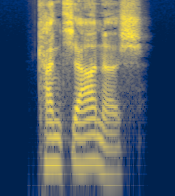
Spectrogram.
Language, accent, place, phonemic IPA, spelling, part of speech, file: German, Germany, Berlin, /kanˈti̯aːnɪʃ/, kantianisch, adjective, De-kantianisch.ogg
- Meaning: Kantian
